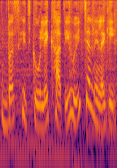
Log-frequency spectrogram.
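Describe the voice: Clear music plays in the background as a woman with a fairly low voice talks at a fairly slow pace with lively intonation.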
